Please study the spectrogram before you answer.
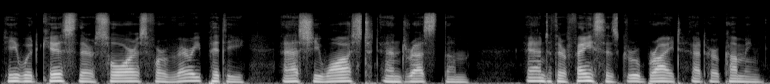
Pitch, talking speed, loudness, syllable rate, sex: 135 Hz, 170 wpm, -17 LUFS, 4.3 syllables/s, male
